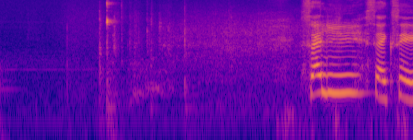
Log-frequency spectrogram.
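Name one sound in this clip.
A door latch clicks and the door swings open.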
